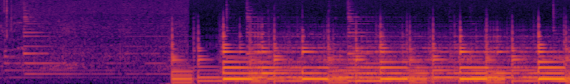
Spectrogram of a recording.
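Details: Plucked guitar music with a steady bass line and repeated chords; no animal sound is heard.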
